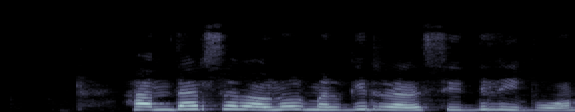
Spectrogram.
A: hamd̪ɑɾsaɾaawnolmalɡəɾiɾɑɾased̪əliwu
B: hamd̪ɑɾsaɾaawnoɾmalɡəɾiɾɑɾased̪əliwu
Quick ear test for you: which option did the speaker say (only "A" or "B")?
B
